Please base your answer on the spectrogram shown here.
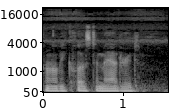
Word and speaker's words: Madrid: That's when I'll be close to Madrid. Madrid, Iowa, it's spelled like Madrid, but pronounced in Madri.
